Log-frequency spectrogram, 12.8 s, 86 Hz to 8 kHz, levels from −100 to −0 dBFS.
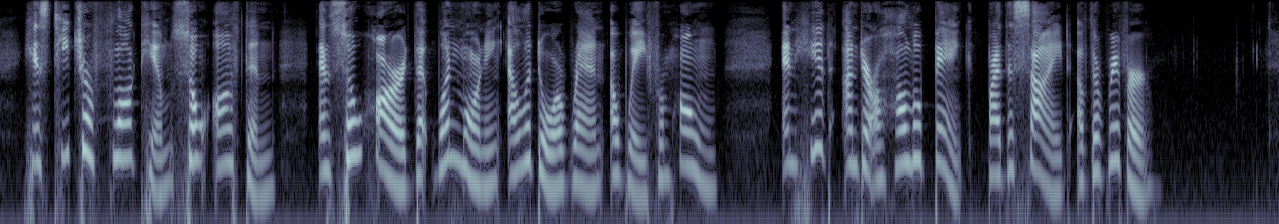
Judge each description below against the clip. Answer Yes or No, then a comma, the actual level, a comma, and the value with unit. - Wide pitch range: Yes, wide, 7.7 semitones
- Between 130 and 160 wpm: Yes, slow, 135 wpm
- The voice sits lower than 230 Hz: No, high, 245 Hz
